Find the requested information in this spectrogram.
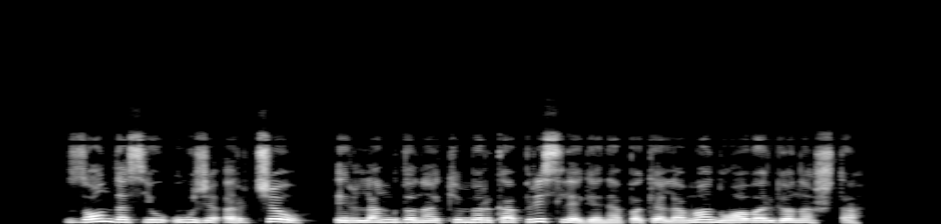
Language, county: Lithuanian, Klaipėda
